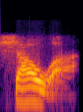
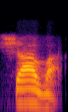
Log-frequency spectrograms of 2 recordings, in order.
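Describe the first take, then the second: First: The middle consonant sounds like a w. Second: The middle consonant sounds like a v. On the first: This follows the ancient vowel pointing. The speaker calls it right. "the ancient pointing brings out even the word sound of it more better" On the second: This is how it is said in modern Hebrew. The speaker calls it wrong. "Modern Hebrew they say Shava"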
